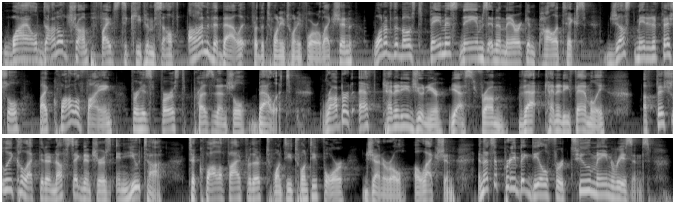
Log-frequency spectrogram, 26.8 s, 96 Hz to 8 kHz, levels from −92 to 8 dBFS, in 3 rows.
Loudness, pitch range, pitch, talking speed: -21 LUFS, 100-155 Hz, 120 Hz, 145 wpm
